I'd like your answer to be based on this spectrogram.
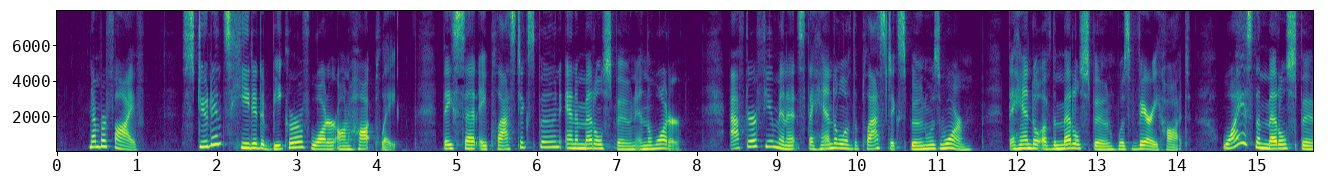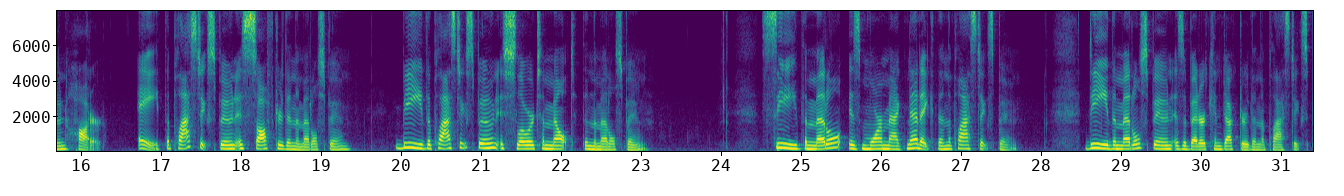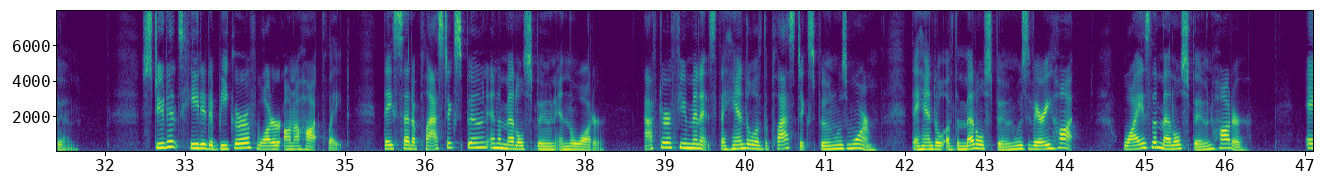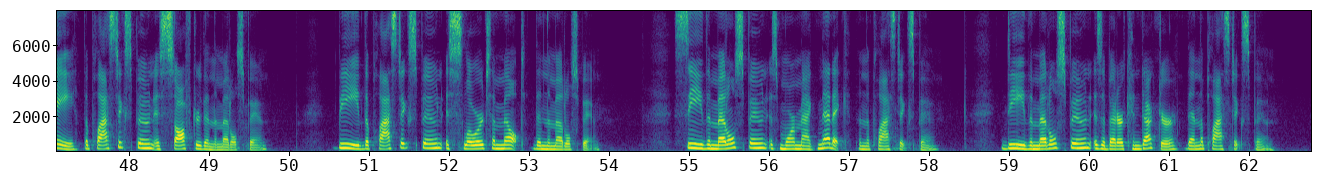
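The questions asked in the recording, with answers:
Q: Why is the metal spoon hotter?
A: D: The metal spoon is a better conductor than the plastic spoon.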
